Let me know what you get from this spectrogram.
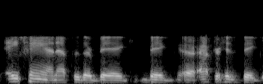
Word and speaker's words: Achane: I mean, you were the first one that I heard that from, but we've been calling him Achane since he was in high school, but apparently that's not right. – Yes, Achane.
